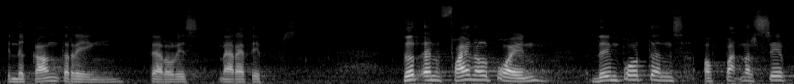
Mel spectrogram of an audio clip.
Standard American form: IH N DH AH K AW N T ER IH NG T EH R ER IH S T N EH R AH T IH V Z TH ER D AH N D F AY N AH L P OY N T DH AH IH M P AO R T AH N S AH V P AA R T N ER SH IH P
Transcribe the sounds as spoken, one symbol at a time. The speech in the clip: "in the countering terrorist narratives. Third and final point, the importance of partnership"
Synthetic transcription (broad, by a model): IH N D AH K AW N T ER IH NG T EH R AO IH S N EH R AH T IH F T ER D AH N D F AY N AH L P OY N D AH IH M P AO R T AH N S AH F P AA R T N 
